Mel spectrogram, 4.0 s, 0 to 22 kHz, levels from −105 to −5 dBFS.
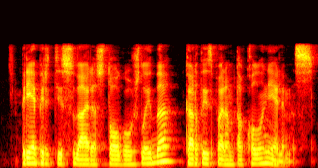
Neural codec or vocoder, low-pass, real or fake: none; 7.2 kHz; real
